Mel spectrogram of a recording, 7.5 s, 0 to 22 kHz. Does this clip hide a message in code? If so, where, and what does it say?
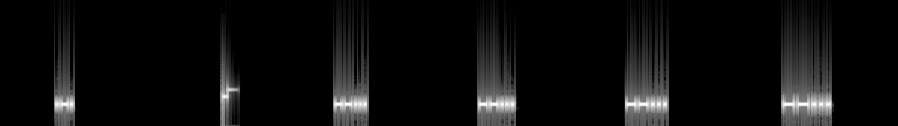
Yes: Morse code from 0.5 to 6.9 s, heard as a keyed tone, about 54 wpm, spaced as for 9 wpm, 700 Hz. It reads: R 7777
